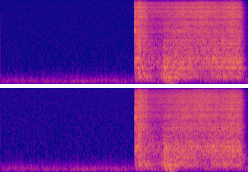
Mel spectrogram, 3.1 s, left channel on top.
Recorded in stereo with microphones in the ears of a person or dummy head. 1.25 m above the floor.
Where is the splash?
90° left, 1.4 m.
